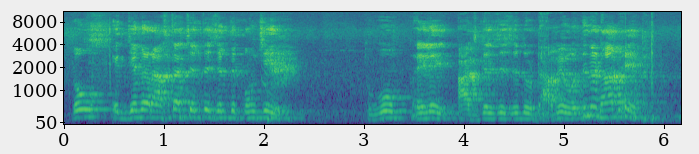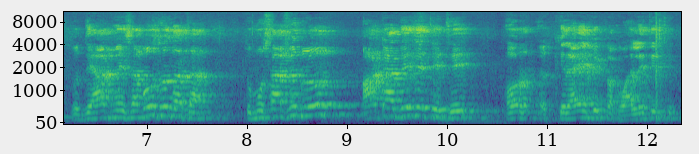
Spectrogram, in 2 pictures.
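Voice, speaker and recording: A man preaching a sermon, telling a story and speaking straight to his listeners. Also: high-pitched. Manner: tells a story and addresses listeners directly. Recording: very echoey hall with background noise.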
